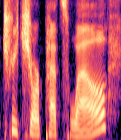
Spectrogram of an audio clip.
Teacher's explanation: you hear that ch between those words. And if the examiner hears you separate that and there's no assimilation and you say it's vital to treat your pets well, your score is affected.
